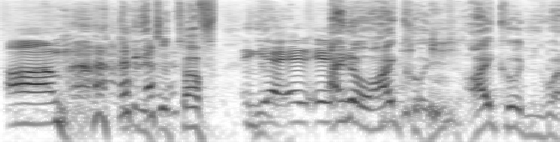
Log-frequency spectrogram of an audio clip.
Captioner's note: laughs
